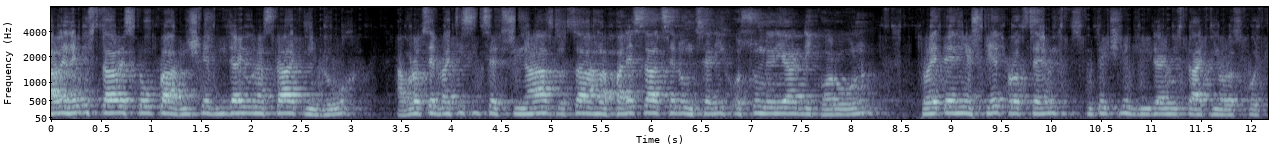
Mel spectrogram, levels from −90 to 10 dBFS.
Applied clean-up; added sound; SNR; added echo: neural separator model SepFormer DNS4.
